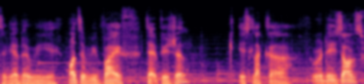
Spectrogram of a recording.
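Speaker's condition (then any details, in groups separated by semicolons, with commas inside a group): Duchenne muscular dystrophy; degenerative neuromuscular, muscle weakness starting in limbs, later lungs and heart; relies on partner Amanda Yip as arms and legs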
